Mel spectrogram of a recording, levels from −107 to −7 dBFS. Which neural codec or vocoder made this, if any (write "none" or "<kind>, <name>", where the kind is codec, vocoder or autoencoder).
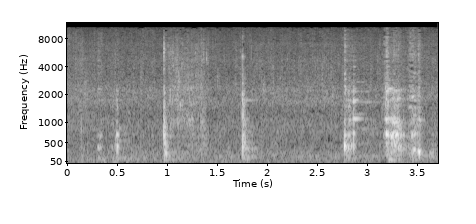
none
